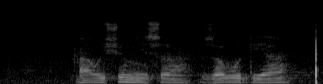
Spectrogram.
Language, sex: Venda, male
